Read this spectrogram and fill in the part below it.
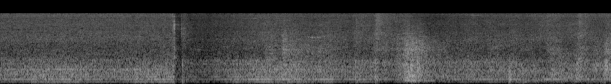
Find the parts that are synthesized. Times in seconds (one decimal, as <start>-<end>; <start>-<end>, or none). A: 5.2-6.1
